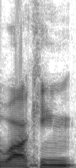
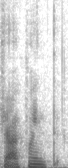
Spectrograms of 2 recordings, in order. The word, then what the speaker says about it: Joaquin: It sounds like his name sounds like the word walking. Like yeah, true. That's the best way to pronounce it. With a Boston accent, you got to do. Joaquin Phoenix.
